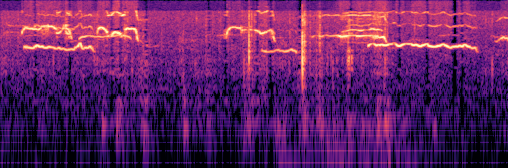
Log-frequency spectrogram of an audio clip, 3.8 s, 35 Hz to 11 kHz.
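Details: Kestrel chicks one week old begging while being fed, Théding, 31 May 2020; several overlapping high whistled calls, some rising then falling, with soft rustling and a sharp click in between.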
